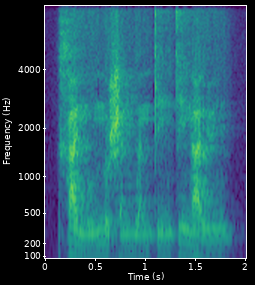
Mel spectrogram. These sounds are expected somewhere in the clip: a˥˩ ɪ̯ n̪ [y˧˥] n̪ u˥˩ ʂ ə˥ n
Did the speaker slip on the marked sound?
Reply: yes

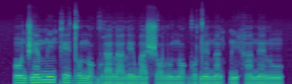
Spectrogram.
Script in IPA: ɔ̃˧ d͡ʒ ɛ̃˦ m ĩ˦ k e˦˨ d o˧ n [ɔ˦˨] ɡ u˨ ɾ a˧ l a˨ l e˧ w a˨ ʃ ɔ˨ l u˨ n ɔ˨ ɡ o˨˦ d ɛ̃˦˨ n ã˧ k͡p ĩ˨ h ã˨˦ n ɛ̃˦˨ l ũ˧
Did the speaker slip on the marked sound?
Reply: yes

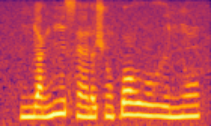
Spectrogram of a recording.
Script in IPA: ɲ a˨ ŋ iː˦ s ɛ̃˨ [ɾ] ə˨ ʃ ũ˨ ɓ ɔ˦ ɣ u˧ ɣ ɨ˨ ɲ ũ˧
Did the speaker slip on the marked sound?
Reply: no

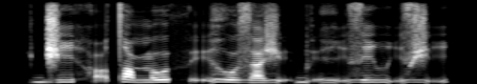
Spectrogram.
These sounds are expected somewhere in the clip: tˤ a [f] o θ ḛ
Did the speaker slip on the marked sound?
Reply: yes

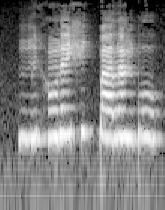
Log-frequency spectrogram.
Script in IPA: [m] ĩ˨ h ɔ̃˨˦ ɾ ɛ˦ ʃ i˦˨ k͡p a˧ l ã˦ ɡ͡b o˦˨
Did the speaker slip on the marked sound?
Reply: no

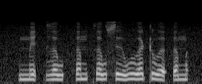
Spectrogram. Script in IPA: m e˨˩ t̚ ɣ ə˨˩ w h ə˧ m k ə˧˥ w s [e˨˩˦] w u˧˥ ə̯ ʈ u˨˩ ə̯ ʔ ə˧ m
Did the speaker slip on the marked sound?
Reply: yes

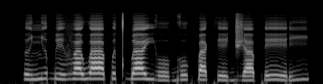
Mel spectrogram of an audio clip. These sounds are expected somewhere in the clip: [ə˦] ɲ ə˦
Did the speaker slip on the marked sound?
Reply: yes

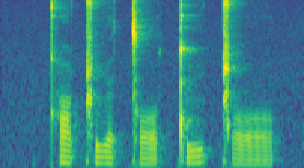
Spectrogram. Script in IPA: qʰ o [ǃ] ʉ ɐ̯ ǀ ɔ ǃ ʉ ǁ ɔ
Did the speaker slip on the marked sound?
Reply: yes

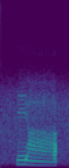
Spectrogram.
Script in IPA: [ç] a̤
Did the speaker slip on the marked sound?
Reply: yes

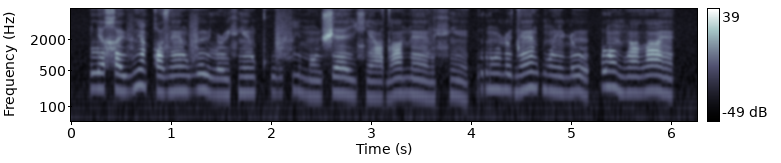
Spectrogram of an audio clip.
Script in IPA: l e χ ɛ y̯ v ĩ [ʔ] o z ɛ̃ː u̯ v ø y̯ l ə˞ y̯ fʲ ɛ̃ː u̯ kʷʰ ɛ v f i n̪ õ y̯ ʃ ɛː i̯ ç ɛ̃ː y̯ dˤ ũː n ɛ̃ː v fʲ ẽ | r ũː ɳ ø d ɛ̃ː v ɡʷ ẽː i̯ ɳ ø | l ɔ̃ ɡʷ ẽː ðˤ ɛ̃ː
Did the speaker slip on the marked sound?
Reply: yes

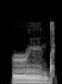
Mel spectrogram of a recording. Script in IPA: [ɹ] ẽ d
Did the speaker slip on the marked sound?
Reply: no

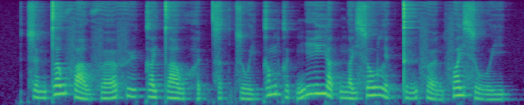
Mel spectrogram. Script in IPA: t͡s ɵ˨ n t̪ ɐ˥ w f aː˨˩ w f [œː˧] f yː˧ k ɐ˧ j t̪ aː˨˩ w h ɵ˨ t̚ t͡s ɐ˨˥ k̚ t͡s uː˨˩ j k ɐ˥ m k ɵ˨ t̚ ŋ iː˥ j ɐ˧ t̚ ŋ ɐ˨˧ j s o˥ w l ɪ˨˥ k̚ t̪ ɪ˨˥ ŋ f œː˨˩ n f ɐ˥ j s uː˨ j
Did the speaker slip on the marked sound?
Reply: yes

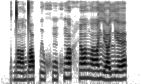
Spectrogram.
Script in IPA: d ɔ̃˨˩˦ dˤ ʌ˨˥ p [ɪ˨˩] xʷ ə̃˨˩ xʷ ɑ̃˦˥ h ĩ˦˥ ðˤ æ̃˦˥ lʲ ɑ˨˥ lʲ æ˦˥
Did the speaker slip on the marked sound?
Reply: no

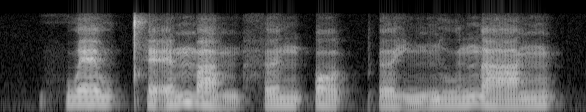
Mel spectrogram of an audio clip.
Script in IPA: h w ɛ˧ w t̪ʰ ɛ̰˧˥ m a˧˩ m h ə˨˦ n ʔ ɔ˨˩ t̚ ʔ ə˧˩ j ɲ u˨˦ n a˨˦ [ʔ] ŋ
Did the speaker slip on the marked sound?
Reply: yes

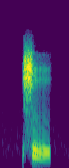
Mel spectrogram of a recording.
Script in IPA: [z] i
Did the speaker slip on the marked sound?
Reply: yes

